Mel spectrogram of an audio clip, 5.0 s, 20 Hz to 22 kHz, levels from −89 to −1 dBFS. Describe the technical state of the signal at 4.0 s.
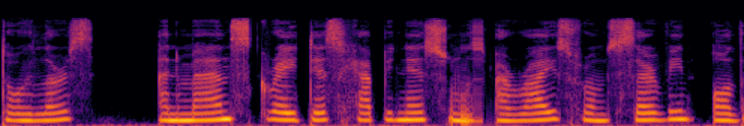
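At 4.0 s the speech signal is intact, with no audible technical fault at that moment.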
